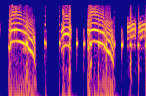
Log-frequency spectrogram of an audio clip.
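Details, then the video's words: Lure mix for tikusan crakes, red and white: long loud downslurred squealing calls alternate with short clipped piping notes and small trilled chirps. "Suara pikat burung tikusan merah vs putih"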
